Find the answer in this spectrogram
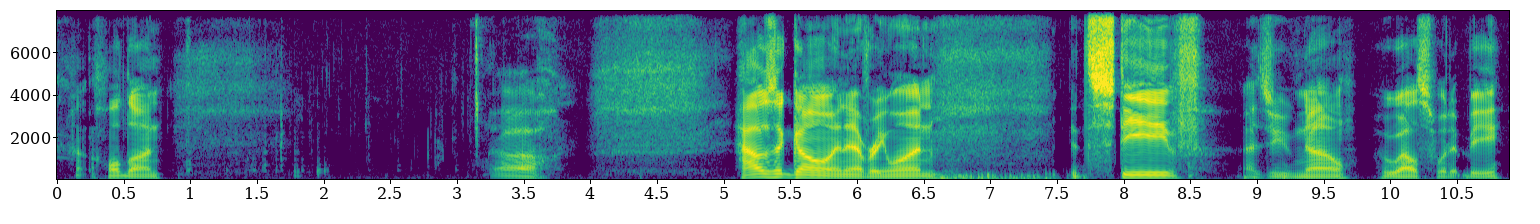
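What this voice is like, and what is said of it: Breathless, out of breath. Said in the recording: “out of breath”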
